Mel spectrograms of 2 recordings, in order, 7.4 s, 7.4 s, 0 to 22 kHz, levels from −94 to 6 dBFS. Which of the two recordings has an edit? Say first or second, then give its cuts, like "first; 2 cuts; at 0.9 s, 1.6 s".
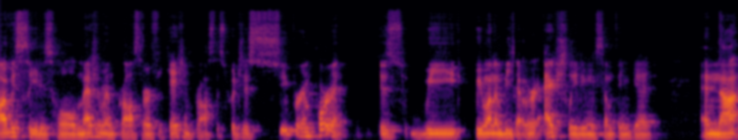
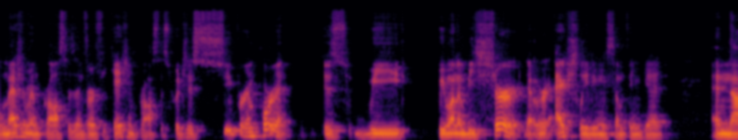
first; 3 cuts; at 1.4 s, 4.7 s, 5.1 s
